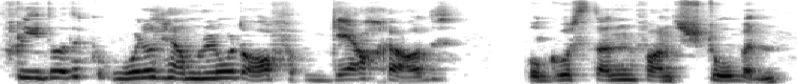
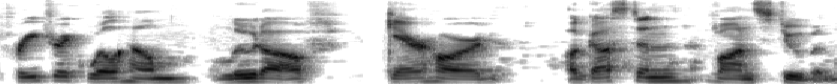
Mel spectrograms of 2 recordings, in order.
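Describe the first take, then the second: First: The name is said in a put-on German accent. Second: The name is said in a plain, unaccented voice. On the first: "can I do the German one?" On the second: "I got to play this one straight"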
